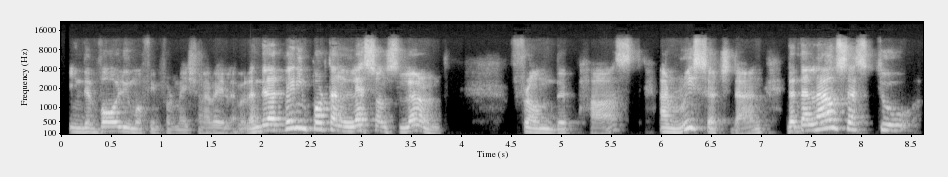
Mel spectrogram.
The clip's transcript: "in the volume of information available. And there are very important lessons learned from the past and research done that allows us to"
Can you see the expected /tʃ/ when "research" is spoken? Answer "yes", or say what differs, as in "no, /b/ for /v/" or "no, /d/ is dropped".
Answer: yes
